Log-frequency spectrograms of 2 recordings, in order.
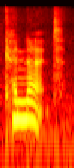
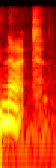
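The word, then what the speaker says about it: Knut: She pronounced it canut. I always thought it was nut. I thought the K was silent.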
